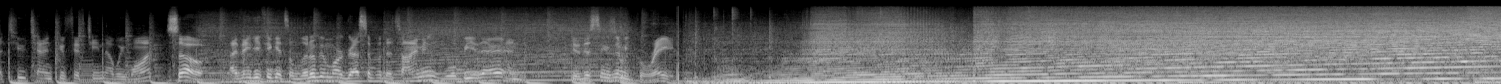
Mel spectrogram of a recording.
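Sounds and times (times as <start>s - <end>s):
engine revving under load: 1.8s - 15.0s.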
